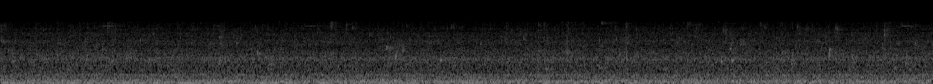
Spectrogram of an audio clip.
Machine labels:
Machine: pump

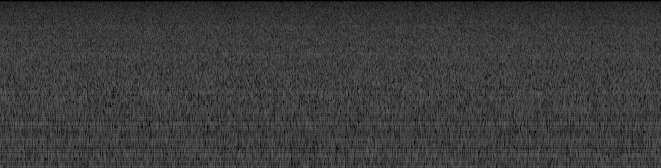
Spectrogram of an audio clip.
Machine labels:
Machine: fan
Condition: abnormal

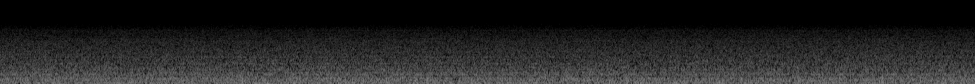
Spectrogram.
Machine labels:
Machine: fan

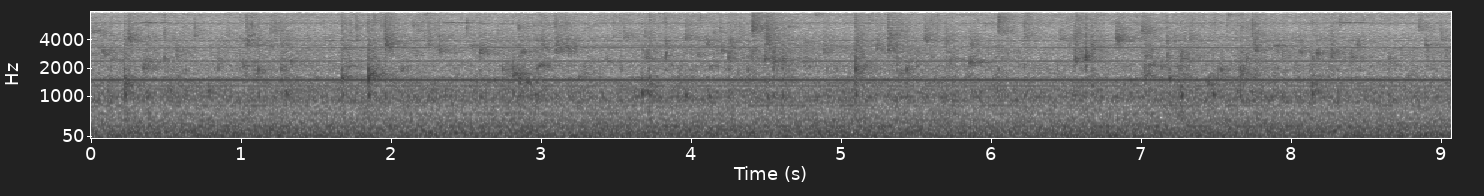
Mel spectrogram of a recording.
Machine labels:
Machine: pump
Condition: normal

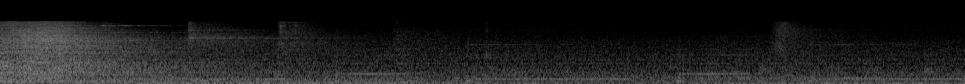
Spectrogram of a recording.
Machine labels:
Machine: slide rail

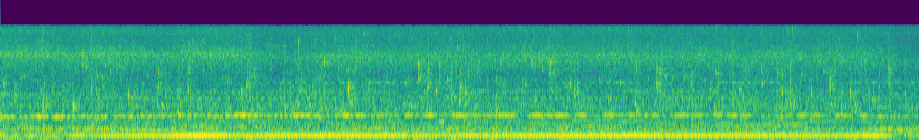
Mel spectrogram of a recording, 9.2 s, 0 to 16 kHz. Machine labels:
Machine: pump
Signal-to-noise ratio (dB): -6 dB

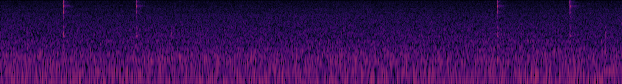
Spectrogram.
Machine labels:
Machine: valve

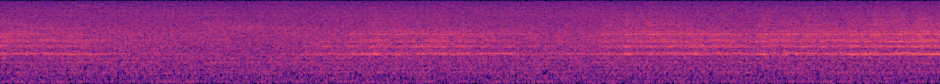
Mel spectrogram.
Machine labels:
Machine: fan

